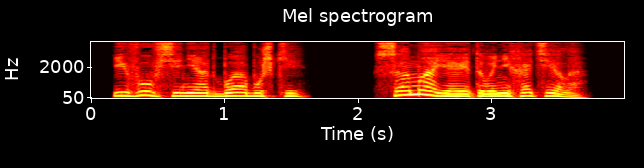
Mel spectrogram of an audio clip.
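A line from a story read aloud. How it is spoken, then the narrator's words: Fervent spirited exclamation. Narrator (Russian): Горячо с задором воскликнула она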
